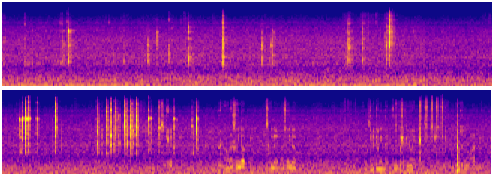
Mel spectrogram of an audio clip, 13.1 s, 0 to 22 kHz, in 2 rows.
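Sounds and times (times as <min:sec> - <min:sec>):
low background hum: 0:00.0 - 0:13.0
small lock parts clicking: 0:06.8 - 0:09.2.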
